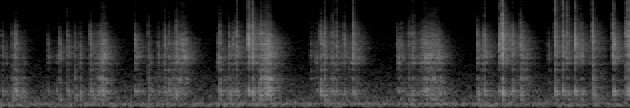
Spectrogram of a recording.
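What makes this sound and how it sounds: A large, hollow, empty bamboo or wooden bowl sits upside down on a glass table and is tapped on its bottom with long nails and fingertips. It gives quiet, bright, clicky taps in irregular bursts, each dying away almost at once.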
